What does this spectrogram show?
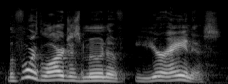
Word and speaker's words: Uranus: fourth largest moon of Uranus sometimes pronounced Uranus by those astronomy nerds discovered in October 1851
